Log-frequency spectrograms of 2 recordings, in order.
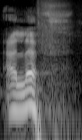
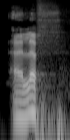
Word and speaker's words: Aleph: So that in the pronunciation of that letter, just like we say A in English, A or B, it's called Aleph. Aleph.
